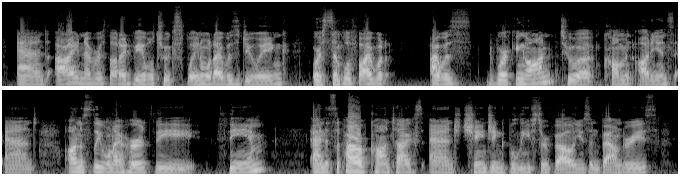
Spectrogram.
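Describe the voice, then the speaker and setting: Her pitch medium and her intonation fairly even, a woman speaks. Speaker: doctoral student in medical research. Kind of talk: interview chat. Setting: radio studio. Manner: fast.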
